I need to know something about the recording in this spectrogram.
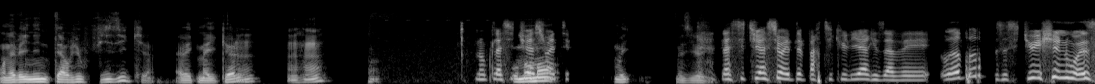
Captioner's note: translating from French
